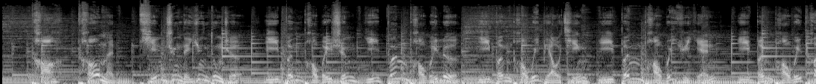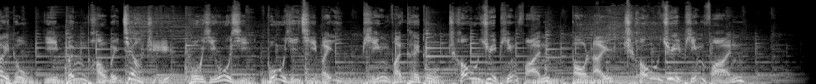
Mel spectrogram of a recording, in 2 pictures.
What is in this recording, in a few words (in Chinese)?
广告 大气现代, 男; 宝莱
